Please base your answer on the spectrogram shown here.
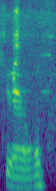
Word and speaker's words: Sheryl: I want to make sure the pronunciation of the name is correct. It is Sheryl, right? Yeah, well, I'm a Bostonian, so I'm a little hard on the R, but yeah, it's Cheryl.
